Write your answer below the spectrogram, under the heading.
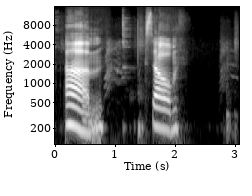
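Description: A cat attacking a dog: two loud, drawn-out cat meows about a second apart, with a few faint scuffling noises between and after them.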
